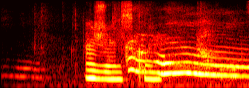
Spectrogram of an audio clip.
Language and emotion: Russian, neutral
